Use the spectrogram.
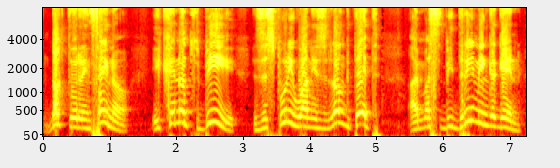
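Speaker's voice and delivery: high, theatrical shock; overacted astonished outburst; hammed-up disbelief. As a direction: cry out as if seeing the dead return. Benzai faces a dead villain.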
